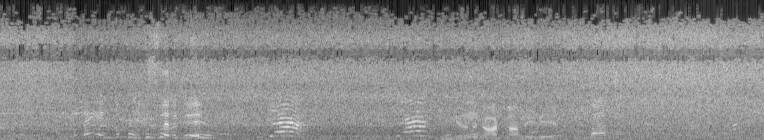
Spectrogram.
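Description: Heavy rushing water at Hogenakkal Falls pours as a steady, loud broadband roar throughout, with people talking over it nearby.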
